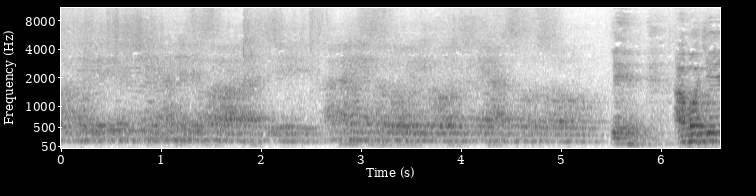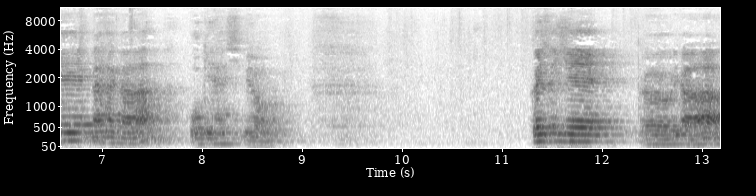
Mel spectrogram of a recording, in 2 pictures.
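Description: A man speaks steadily into a microphone, heard through a loudspeaker in an echoing hall.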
